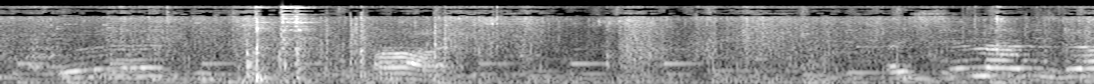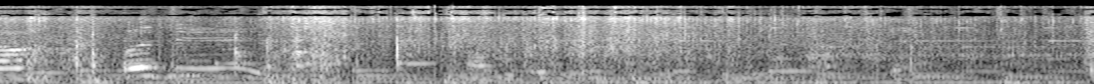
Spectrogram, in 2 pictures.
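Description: Children's voices chattering over steady background music, with plastic wrapping and bubble wrap rustling as it is handled. A sharp click about a second in.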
